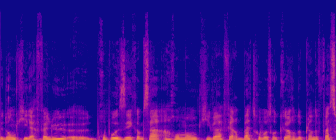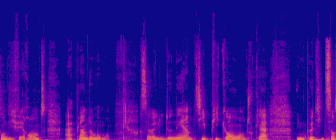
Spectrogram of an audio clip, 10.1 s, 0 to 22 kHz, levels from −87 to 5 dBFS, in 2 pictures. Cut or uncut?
cut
